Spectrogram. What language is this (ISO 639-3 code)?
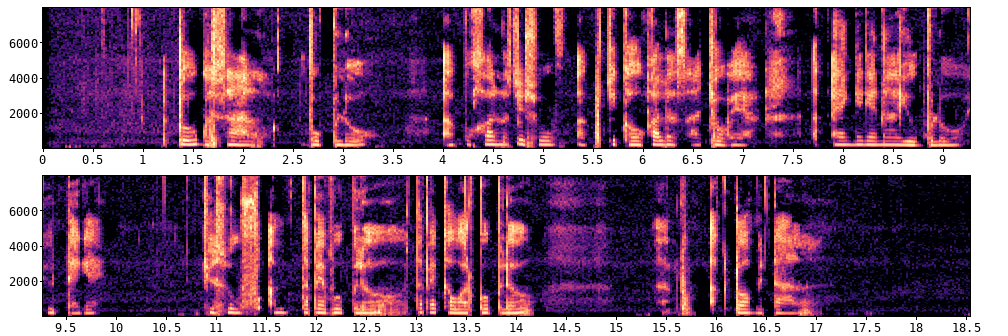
wol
